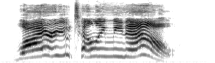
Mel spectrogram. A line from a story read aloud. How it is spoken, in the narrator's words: I yelled back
